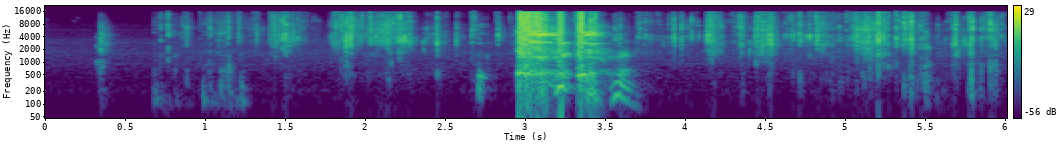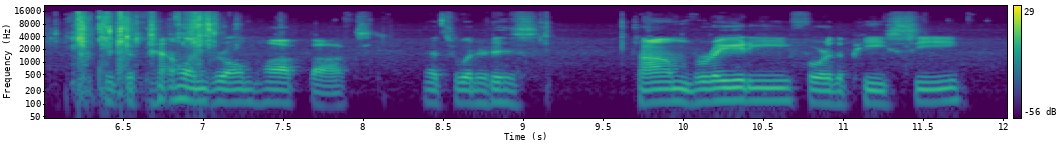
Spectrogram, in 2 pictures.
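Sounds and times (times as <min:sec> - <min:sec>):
man coughing: 0:02.7 - 0:03.8.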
